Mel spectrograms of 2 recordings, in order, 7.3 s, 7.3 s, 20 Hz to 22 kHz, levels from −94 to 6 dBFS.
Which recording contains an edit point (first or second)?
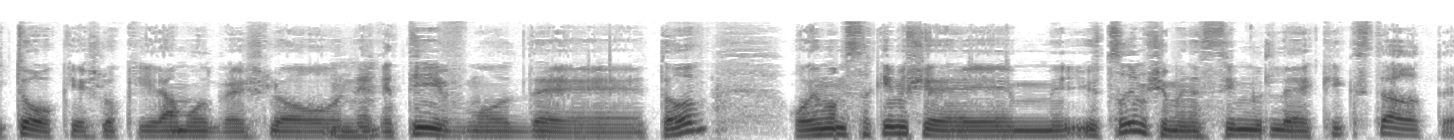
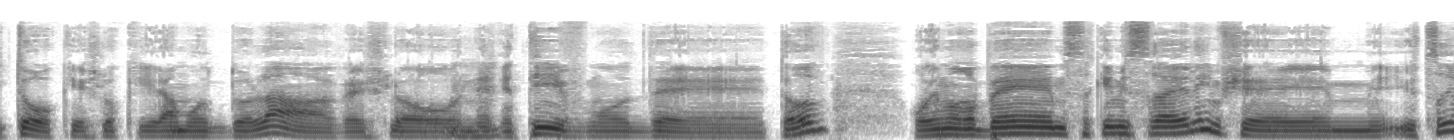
first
